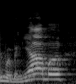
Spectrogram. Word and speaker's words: Wembanyama: I pronounced his name wrong back then, but Victor Wembanyama.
